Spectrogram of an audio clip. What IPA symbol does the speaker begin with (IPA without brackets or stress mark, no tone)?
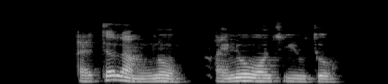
a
